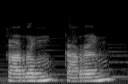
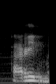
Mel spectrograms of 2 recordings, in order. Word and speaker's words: Karim: itu ada kayak promo gambar bulan tuh, Ramadan Karem, bacanya apa? Karim, Ramadan Karim, Ramadan Karim 2023, trade, donate, and win.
